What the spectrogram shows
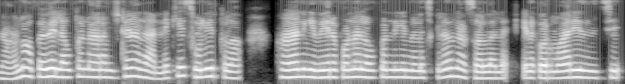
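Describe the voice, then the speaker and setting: A woman voicing a shy, sweet young woman in love in a cartoon, speaking gently and reassuringly. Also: high-pitched, fairly even intonation, racing, close to an everyday voice. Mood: hurt. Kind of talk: cartoon voice acting. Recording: dull lo-fi, dry.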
